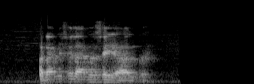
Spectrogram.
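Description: An elderly man speaks calmly over a remote call.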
